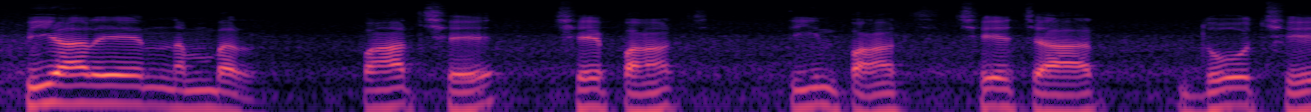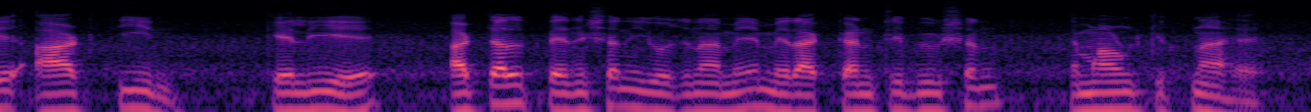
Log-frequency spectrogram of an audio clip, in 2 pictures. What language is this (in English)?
Urdu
